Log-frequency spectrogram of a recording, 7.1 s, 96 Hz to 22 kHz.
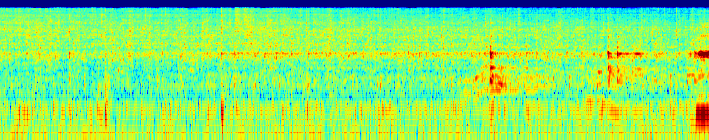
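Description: Surface noise of a shellac 78 rpm record on a gramophone: a steady crackle and hiss from the needle running in the groove before the recording starts. A few faint notes of the recording come in near the end.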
